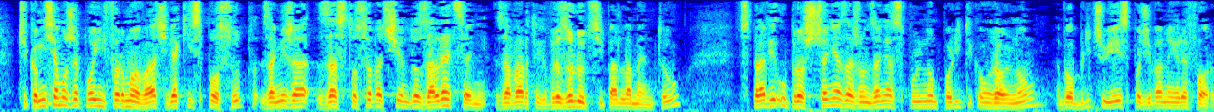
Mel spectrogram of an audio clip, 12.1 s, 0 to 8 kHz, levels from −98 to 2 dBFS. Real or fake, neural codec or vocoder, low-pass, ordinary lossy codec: real; none; none; none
